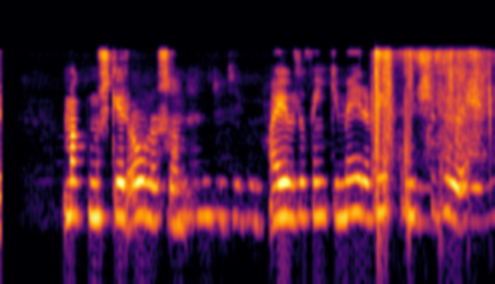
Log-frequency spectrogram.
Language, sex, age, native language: Icelandic, male, 12, Icelandic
